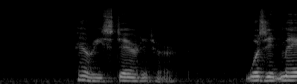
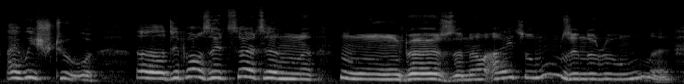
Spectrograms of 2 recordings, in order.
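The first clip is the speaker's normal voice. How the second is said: higher, slow, hesitant and defensive; defensive seer; 7 semitones higher, 3 dB louder, slower than usual. A narrator's reading. Trelawney justifying herself to Harry, defensive and slow. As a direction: hedge every word like a guilty prophetess.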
